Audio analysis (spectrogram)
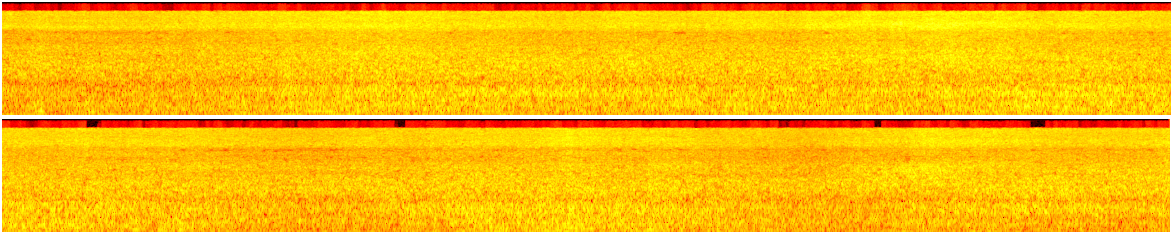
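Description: Steady, dense roar of ocean waves at high tide on Boracay beach, a constant wash of surf with some wind buffeting the microphone and no clear gaps.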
